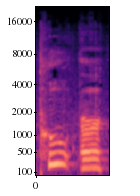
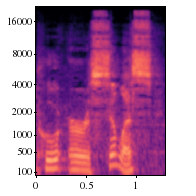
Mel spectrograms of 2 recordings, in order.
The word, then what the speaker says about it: Pu'er: How do you pronounce this? This is called pu'er tea.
